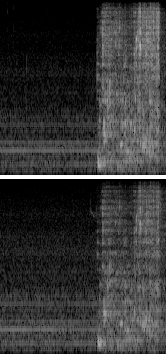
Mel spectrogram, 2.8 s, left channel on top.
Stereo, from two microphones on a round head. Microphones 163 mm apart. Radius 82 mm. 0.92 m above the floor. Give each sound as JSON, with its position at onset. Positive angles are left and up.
{"t": 1.6, "sound": "a toilet flushing", "side_deg": 45, "distance_m": 1.0}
